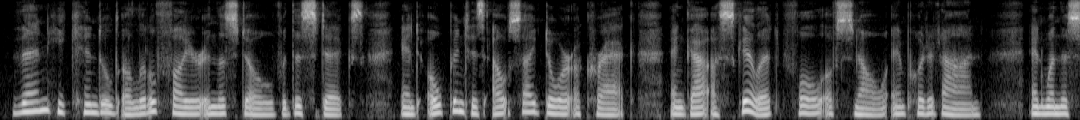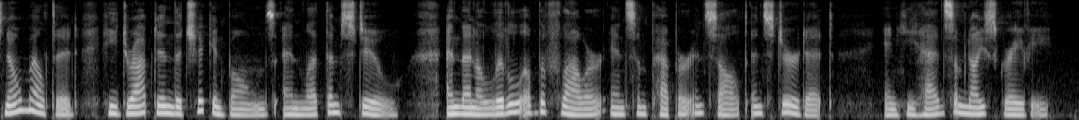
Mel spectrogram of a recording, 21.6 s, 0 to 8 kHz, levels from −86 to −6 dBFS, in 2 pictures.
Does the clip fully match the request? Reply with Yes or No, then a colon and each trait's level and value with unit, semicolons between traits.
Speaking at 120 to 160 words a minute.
No: average, 185 wpm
